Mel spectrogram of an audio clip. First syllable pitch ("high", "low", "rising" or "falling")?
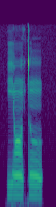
low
